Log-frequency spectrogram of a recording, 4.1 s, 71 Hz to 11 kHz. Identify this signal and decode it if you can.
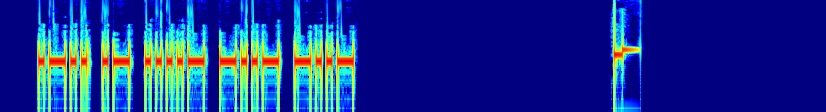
Morse code, heard as a keyed tone, about 44 wpm, 700 Hz. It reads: LA4XX
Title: Call Signs - 45wpm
